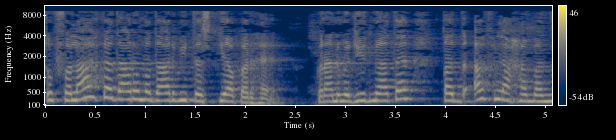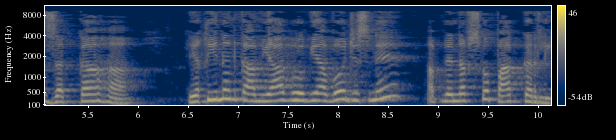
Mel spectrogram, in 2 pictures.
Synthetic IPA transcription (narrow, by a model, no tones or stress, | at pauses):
t̪oːfɐlaːɦkad̪aːɾomɐd̪aːɾbʱit̪ɐzkijapɐɾɦɛ̰ː | qʊɾaːnemɐd͡ʒiːd̪mẽaːt̪aɦɛqɐd̪ɐflɐħamɐ̃nzɐkːaːɦa | jɐqiːnənkaːmjaːbɦoɡɐjaʋod͡ʒɪsne | ɐ̰pnenɐfskopaːkːɐɾlia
